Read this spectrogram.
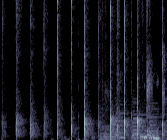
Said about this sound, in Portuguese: Palmas, hein?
